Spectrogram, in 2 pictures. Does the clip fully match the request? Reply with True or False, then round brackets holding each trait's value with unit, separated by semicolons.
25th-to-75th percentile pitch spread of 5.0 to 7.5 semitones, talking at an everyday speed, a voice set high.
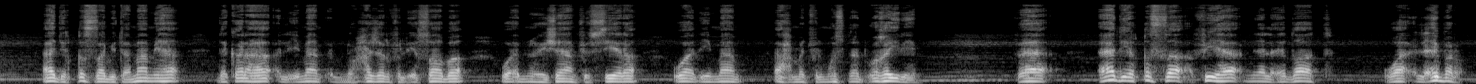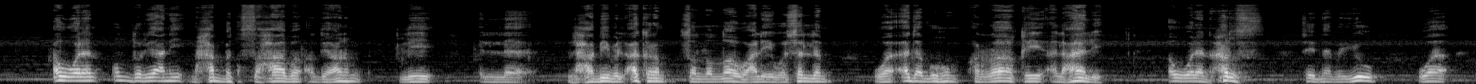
False (5.5 semitones; 90 wpm; 145 Hz)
